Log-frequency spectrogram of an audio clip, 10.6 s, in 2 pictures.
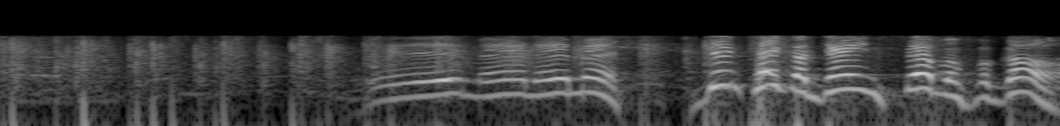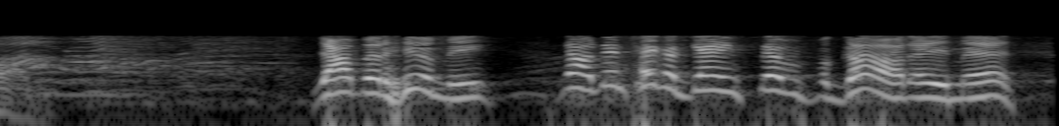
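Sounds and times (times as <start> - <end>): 
group of hands clapping: 0.0 - 4.2
speech: 1.9 - 5.5, 6.9 - 10.5.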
